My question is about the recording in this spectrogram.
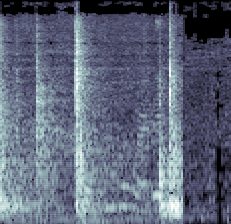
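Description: Footsteps on steep metal stairs with diamond-plate steel treads: three heavy steps a little under a second apart, each a sharp knock.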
